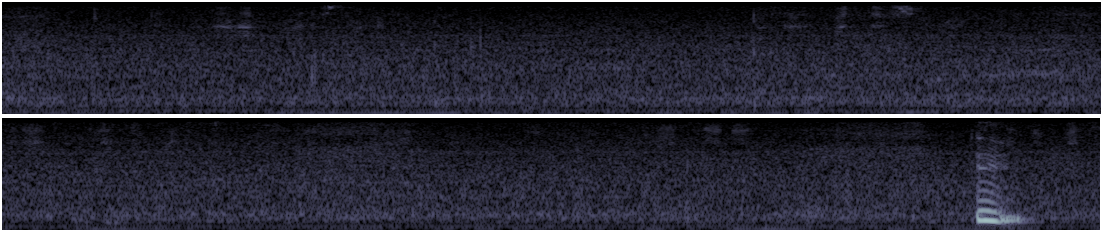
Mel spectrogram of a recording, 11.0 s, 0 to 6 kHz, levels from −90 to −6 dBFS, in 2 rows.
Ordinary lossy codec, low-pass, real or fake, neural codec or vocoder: none; 5.4 kHz; real; none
